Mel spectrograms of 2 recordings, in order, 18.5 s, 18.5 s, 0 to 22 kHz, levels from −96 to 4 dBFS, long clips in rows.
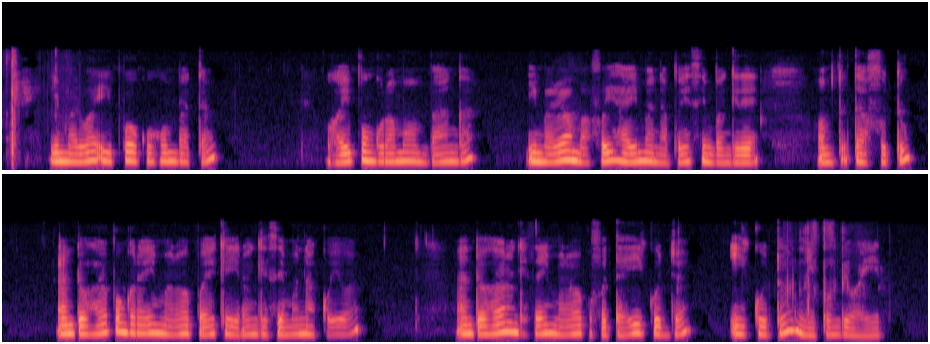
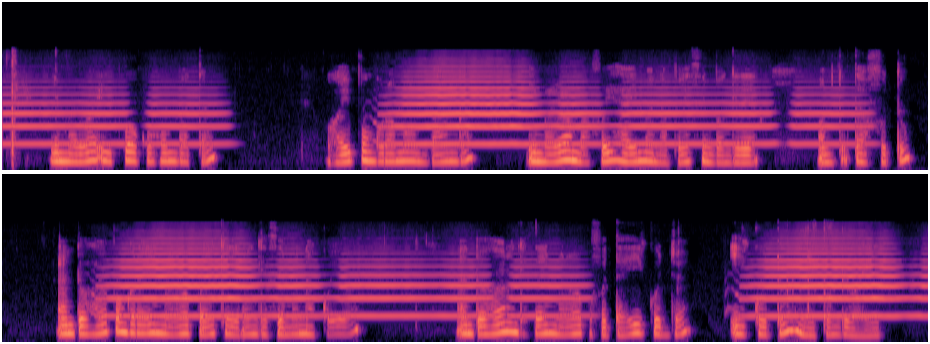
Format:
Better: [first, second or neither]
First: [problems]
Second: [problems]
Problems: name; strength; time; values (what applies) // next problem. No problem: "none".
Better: first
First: none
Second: background sound (Trumpet); as loud as the speech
